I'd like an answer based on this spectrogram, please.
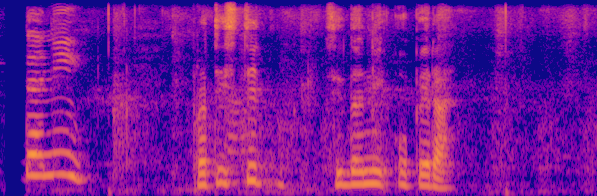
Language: Nepali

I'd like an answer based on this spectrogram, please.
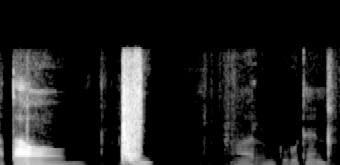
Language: Santali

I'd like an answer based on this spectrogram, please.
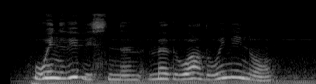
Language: Kabyle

